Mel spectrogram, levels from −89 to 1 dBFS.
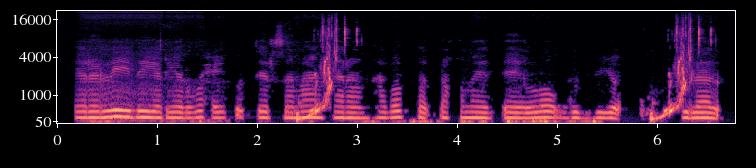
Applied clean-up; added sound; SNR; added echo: classical method spectral subtraction.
